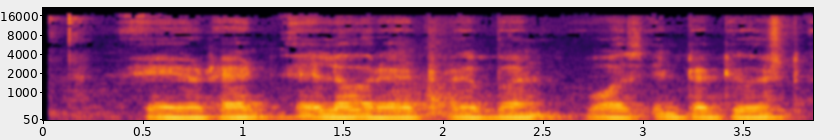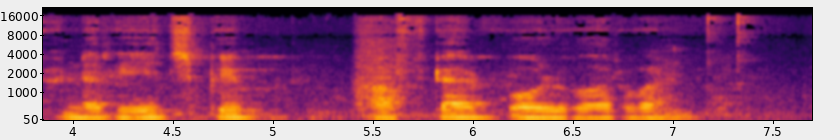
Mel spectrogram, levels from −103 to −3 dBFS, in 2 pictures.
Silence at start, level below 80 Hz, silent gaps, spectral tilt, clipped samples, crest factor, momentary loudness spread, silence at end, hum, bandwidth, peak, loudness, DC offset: 0.05 s; -48 dBFS; none; -6 dB/octave; under 0.1%; 16 dB; 10 LU; 0.3 s; none; 17 kHz; -4 dBFS; -21 LUFS; under 0.1%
